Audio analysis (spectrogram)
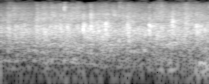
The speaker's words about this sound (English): Round of applause for your round two comics. You'll see them in a little bit.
